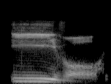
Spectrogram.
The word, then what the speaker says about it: evil: reading about ancient history evil evil right another e that's that's an e sound not a e right evil evil dozen meaning 12 right it's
